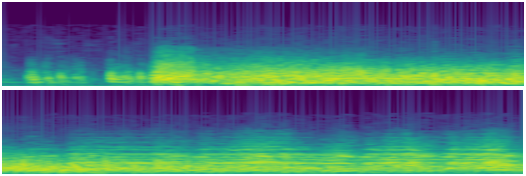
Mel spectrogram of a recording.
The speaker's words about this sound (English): The explosion did all the Lone Ranger hoped it would. For the time being, at least, the swamp was destroyed.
